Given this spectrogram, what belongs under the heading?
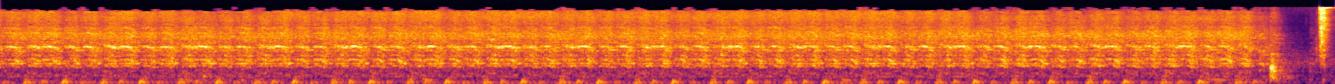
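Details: Van diesel being cranked with easy-start spray after priming, with air now bubbling from the injectors: steady, even starter cranking for about ten seconds with regular compression pulses, but it never fires; crank no start, cause unconfirmed.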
